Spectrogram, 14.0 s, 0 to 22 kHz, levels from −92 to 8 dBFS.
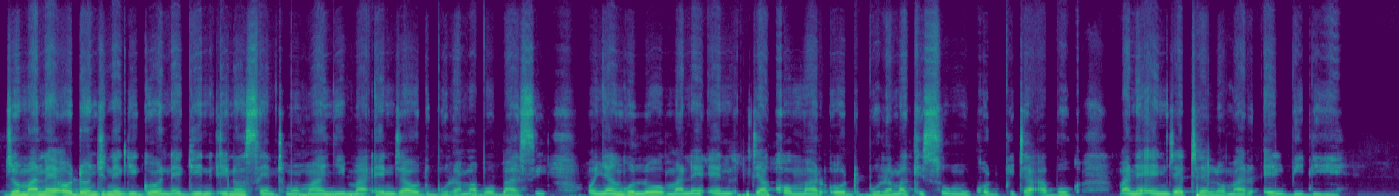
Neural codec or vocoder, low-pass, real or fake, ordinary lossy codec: codec, 44.1 kHz, 7.8 kbps, Pupu-Codec; none; fake; none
